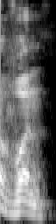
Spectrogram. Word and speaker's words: won: WON, इसे भी पढ़ते हैं वन।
